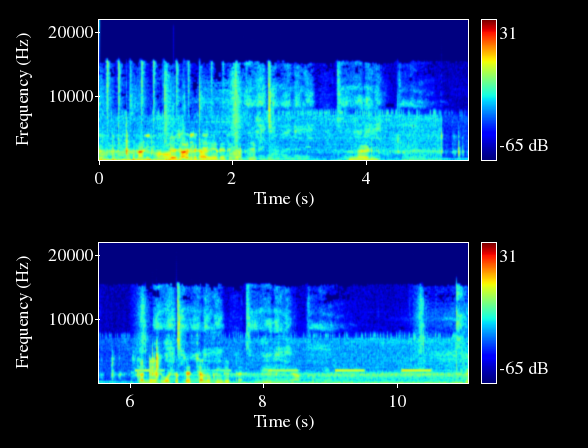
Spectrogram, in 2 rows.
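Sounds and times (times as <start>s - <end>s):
idling engine hum: 0.0s - 11.0s
car warning chime beeping: 4.2s - 10.7s.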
